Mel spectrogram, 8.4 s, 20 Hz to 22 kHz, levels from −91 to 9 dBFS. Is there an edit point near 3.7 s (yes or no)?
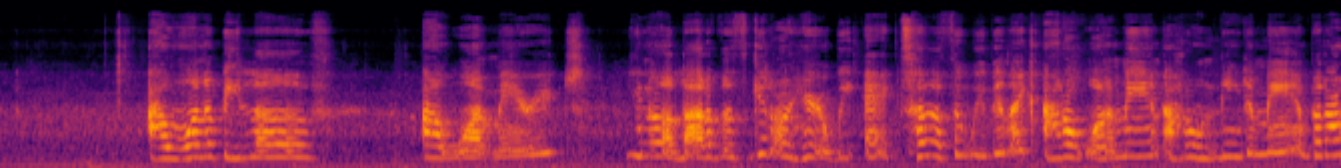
no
